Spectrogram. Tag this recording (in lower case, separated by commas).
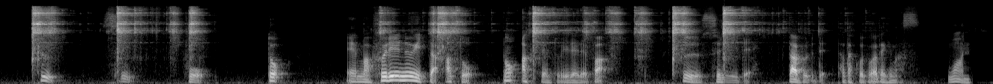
playing tambourine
